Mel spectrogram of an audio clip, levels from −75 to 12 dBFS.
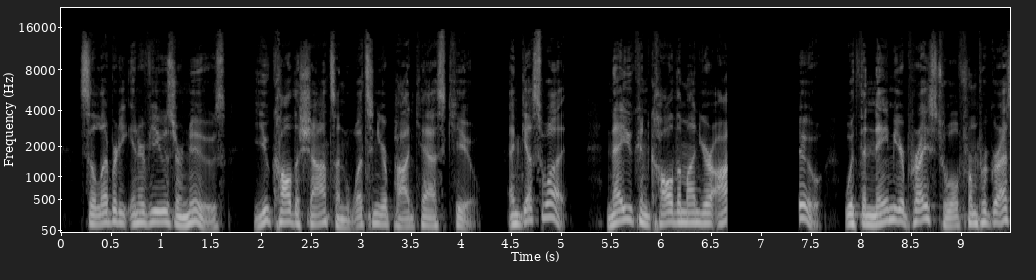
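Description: An audio dropout to silence runs from 6.66 s to 7.38 s in this speech clip, a gap of about 720 ms where the sound stops abruptly mid-flow and resumes just as suddenly. The gap is silent, with no room tone or background left beneath it, so whatever was said in that stretch is lost. That points to the input signal having likely been cut, while the recording carried on writing silence.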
